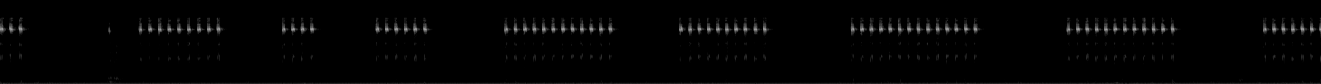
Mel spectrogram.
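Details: Calling square-headed cricket from a 2020 National Institute of Biological Resources recording, giving bright high-pitched pulse trains of uneven length, some short, some over a second long, with brief silences between them and a quiet background.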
